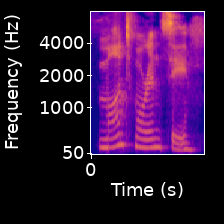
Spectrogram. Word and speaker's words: Montmorency: I have the pronunciation of that cherry now, though. If you're interested. Yeah, what is it? Montmorency.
